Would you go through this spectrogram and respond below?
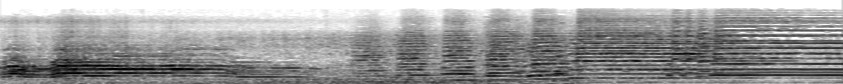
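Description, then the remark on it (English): An ammunition train rolls past while its whistle sounds in long, loud, sustained tones that waver and bend in pitch over a steady rumbling background, with no voices. “Nowadays, an Army marches on its ammunition trains.”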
